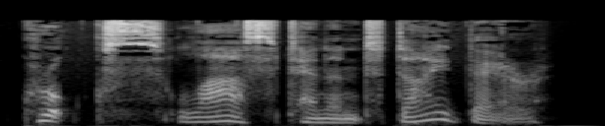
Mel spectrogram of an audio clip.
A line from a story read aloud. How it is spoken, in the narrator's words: Guppy quietly adds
